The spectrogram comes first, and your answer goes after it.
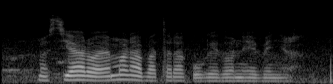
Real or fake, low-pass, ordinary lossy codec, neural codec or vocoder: real; 19.8 kHz; none; none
